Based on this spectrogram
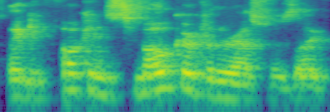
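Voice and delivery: ordinary talk, nothing marked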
